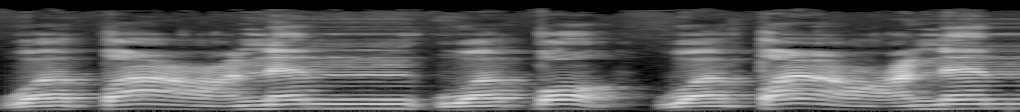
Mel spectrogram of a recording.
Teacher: لان مخرجها العين عميق لازم تتعمق ولازم تحس بانزعاج في المخرج وكانه عم تبلع شيء ولازم يجري فيها صوت الفتره زمنيه بسيطه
